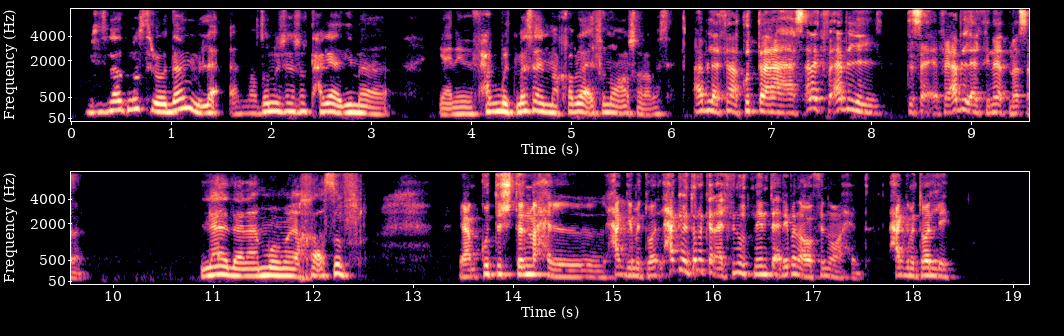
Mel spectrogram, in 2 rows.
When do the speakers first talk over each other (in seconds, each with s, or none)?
none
